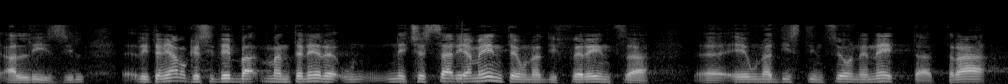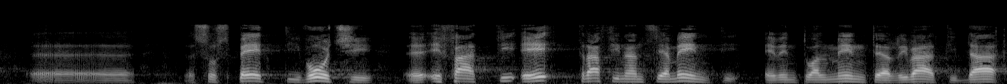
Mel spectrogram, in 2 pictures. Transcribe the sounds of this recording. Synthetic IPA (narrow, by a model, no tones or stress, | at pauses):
a̰lːiːzil | rit̪enjaːmok̟esːid̪ɛbːamant̪eneːɾeunet͡ʃesːaɾjament̪eunad̪ifːeɾɛnt̪sa | eunad̪ist̪int̪sjɔːnenɛt̪ːat̪ɾa | sospɛt̪ːivɔːt͡ʃi | efat̪ːiʔet̪ɾafːinant̪sjament̪i | event̪ualment̪earːivaːt̪id̪a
